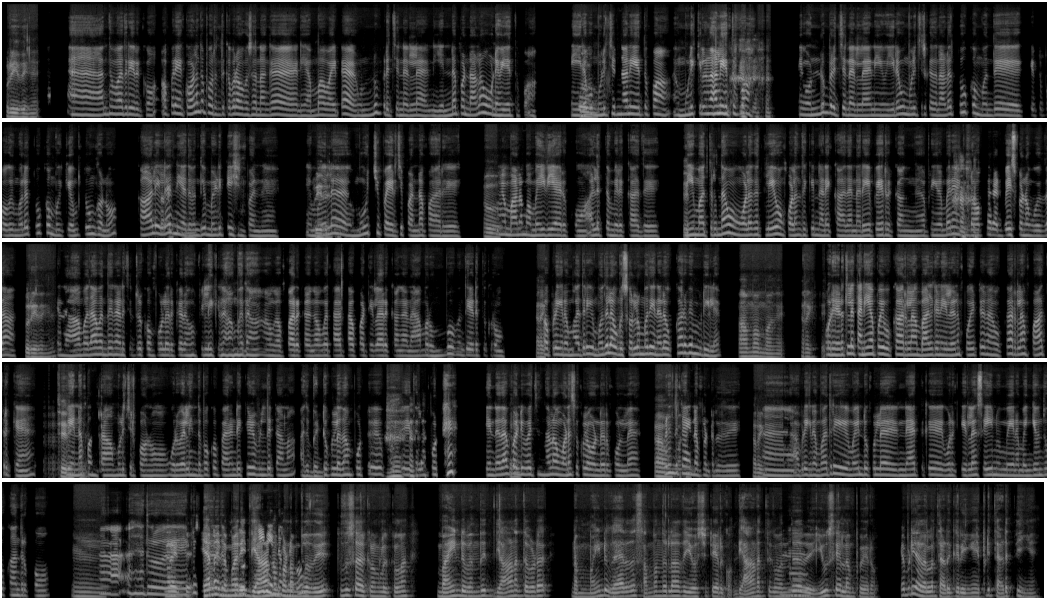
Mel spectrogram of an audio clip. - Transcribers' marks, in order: tapping; other background noise; laugh; laughing while speaking: "முழிக்கலனாலும் ஏத்துப்பான்"; in English: "மெடிடேஷன்"; unintelligible speech; in English: "அட்வைஸ்"; laugh; laughing while speaking: "நம்ம பிள்ளைக்கு நாம தான்"; laugh; laughing while speaking: "போட்டேன். என்னதான் பண்ணி வச்சிருந்தாலும்"; unintelligible speech; in English: "மைண்டுக்குள்ள"; in English: "ரொட்டீன்"; in English: "மைண்டு"; in English: "மைண்டு"; in English: "யூசே"
- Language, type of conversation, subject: Tamil, podcast, தியானம் செய்யும்போது வரும் சிந்தனைகளை நீங்கள் எப்படி கையாளுகிறீர்கள்?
